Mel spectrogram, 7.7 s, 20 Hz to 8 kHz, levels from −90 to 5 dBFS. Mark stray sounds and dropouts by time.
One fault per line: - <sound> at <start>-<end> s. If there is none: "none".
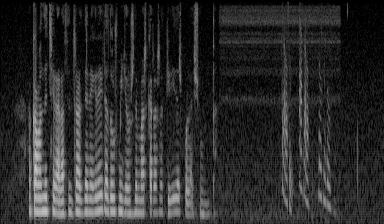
- chirp at 5.6-6.7 s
